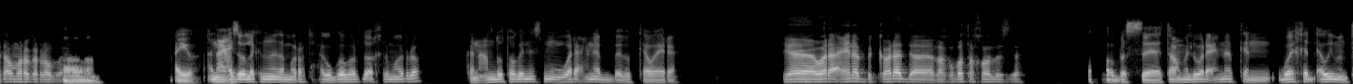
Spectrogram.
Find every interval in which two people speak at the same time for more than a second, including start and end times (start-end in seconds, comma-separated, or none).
none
